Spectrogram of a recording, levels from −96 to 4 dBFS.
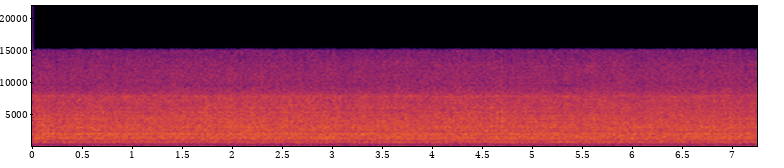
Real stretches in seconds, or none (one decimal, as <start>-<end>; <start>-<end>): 0.0-0.5; 2.2-3.3; 3.9-5.2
